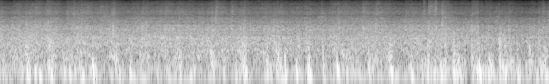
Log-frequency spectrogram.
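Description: A moving passenger train heard from on board: a steady rumble and rattle of the cars running on the track, with irregular low thumps throughout.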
